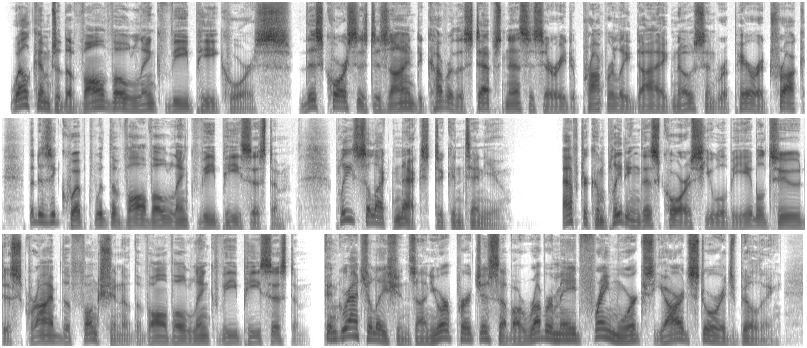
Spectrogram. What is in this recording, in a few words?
e-Learning Narration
